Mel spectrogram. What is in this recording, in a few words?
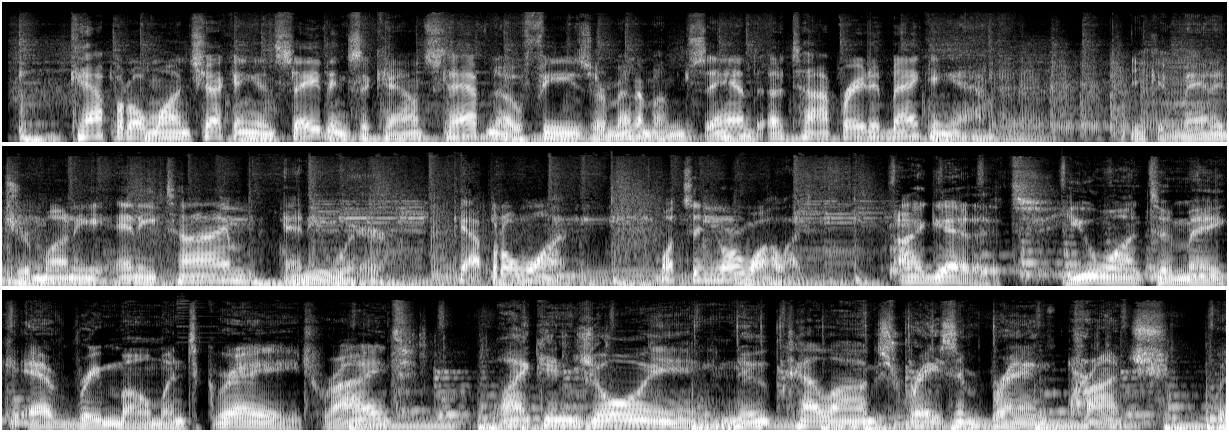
Commercial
